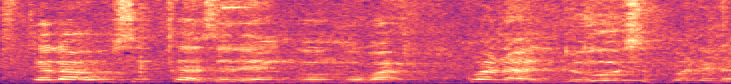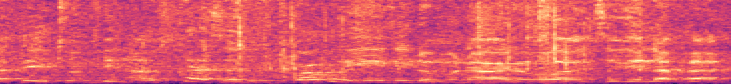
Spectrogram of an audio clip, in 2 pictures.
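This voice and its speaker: A man with a South African accent interpreting in court during a cross examination, halting and repeating the starts of words. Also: fairly high pitch. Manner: halting, repeats word beginnings. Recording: echoey, noisy courtroom recording.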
